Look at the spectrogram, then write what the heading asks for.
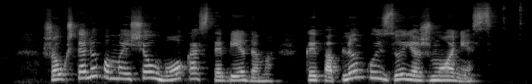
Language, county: Lithuanian, Tauragė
